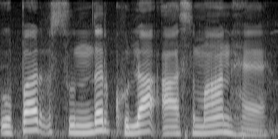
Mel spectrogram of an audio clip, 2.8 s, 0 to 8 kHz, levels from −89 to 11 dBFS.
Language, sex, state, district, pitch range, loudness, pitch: Hindi, male, Jharkhand, Ranchi, 145-170 Hz, -15 LUFS, 155 Hz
